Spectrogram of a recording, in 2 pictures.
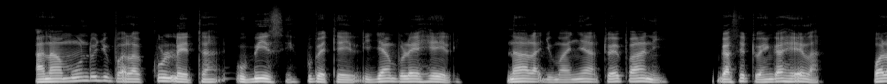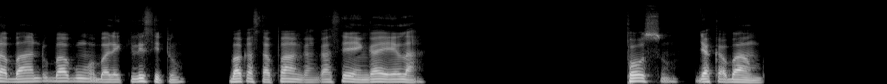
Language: Matengo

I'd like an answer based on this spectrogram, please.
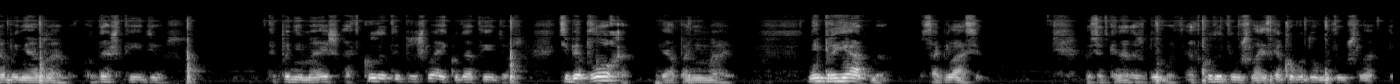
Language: Russian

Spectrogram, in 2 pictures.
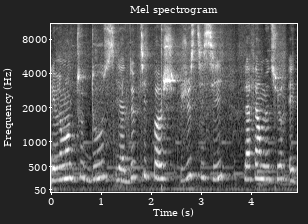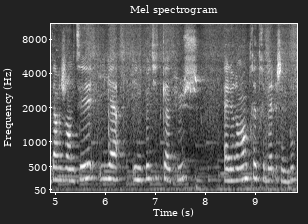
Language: French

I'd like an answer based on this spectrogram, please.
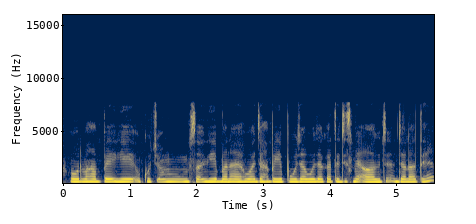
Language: Hindi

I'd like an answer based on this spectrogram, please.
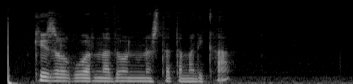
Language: Catalan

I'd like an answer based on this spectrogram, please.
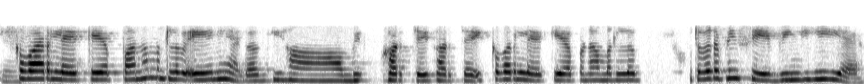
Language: Punjabi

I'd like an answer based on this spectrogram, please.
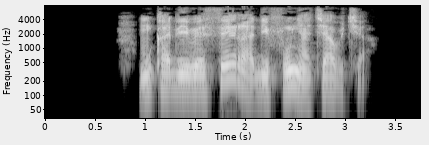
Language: Taita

